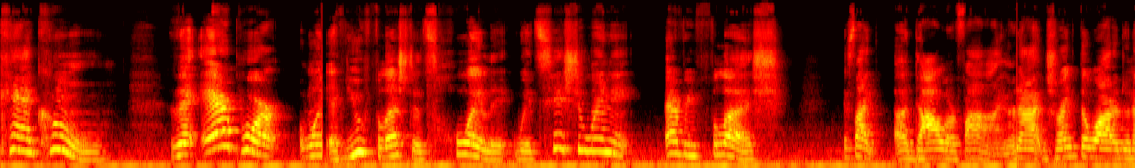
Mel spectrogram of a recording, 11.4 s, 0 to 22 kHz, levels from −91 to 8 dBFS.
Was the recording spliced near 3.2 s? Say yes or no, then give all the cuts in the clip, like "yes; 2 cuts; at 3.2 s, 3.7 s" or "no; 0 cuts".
yes; 2 cuts; at 3.2 s, 10.2 s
